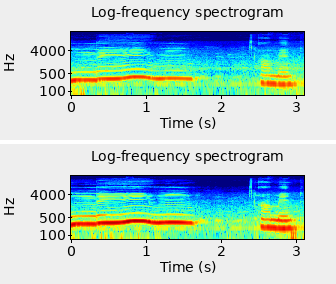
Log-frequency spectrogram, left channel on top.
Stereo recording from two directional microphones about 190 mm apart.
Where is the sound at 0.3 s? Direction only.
20° right (ahead or behind).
